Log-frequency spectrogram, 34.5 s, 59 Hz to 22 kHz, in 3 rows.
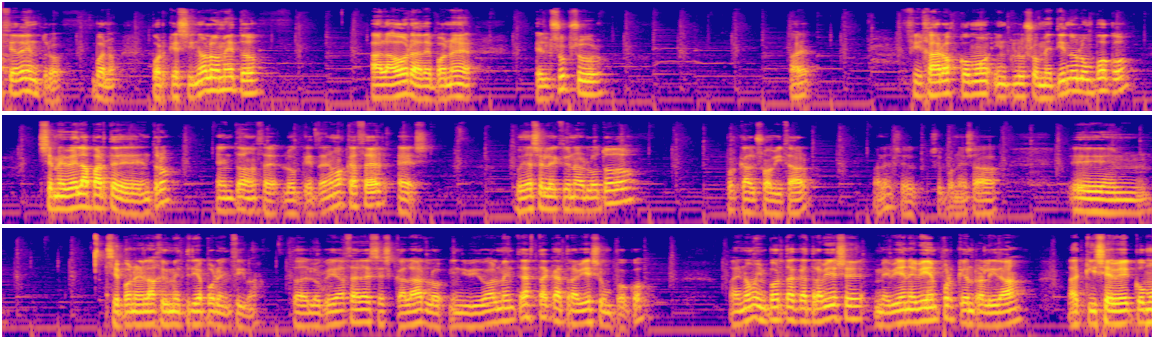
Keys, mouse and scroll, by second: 1.1 Tab, 15.3 Tab, 16.7 a, 17.2 a, 26.7 s.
